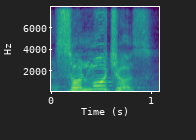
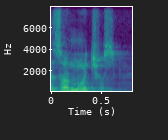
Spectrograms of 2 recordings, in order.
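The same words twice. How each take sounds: First: "Son muchos" high and drawn out; emphatic verdict. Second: Soft, matter-of-fact reply; understated insistence. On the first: God telling Gideon his army is too big, "Son muchos" emphatic. Dios juzga grande el ejército. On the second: God answering the doubter's objection, quietly insistent. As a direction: drop the volume and state it simply. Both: Acted.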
